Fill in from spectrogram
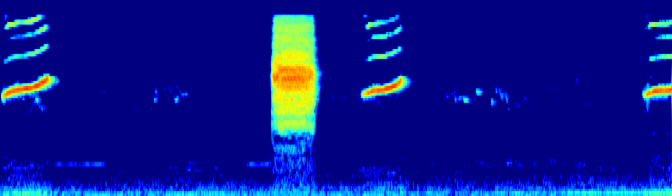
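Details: Female oriental magpie-robin calling the male to prompt mating: a rising whistle, a rough buzzing rasp, then two more upslurred whistles, spaced irregularly in a quiet background.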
